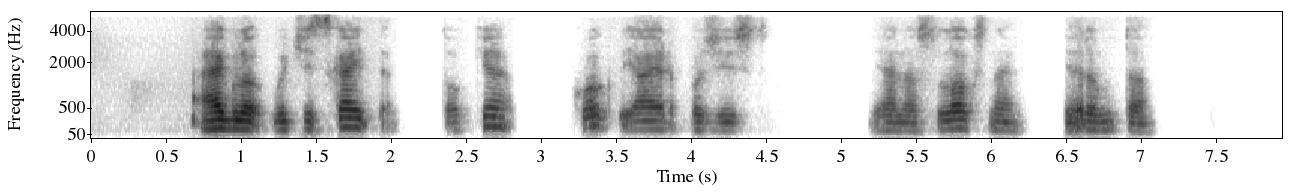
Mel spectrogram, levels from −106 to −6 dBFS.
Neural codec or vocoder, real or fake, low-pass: codec, 16 kHz, 0.4 kbps, LongCat-Audio-Codec; fake; 5.4 kHz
